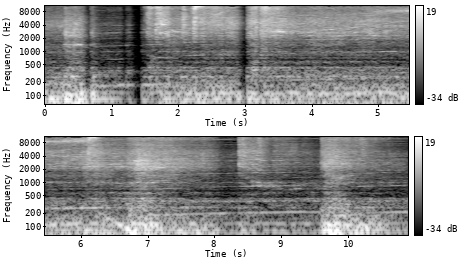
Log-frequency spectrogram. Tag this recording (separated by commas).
inside a small room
